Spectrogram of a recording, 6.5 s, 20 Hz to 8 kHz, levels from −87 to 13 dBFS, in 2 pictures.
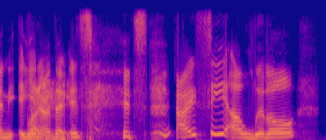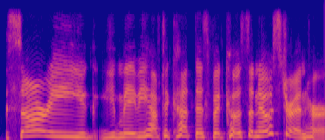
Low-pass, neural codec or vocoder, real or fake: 7.2 kHz; none; real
